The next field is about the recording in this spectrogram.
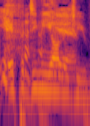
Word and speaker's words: epidemiology: Epidemiology.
